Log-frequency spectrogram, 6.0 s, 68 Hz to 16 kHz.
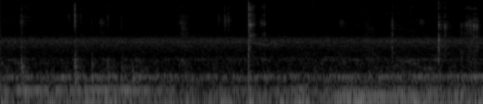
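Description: Scattered small clicks and taps from handling a Parker 61 fountain pen, its metal cap set down on a cutting mat and the barrel gripped and turned, over a steady low hum.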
